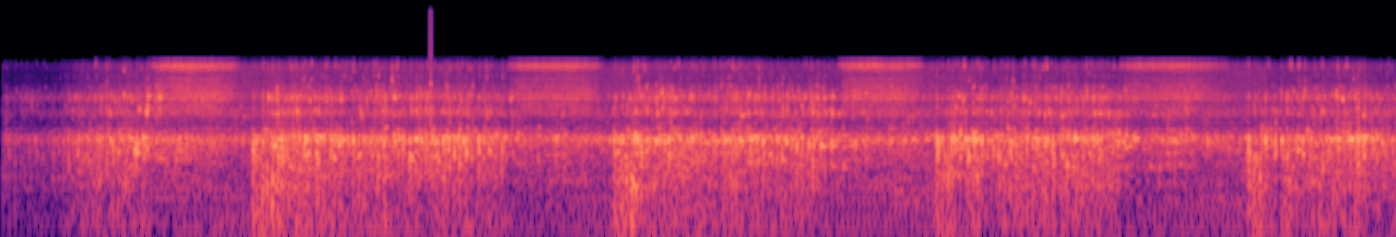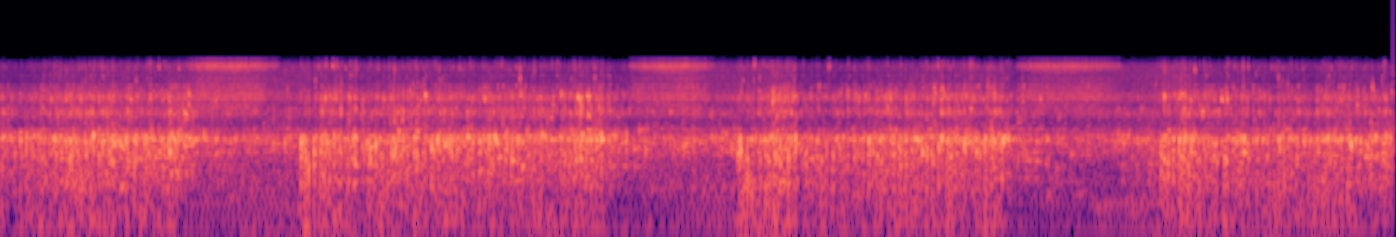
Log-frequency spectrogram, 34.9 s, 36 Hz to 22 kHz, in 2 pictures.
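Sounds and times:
exhaled bubbles rushing: 0.2s - 2.1s, 3.2s - 6.5s, 7.6s - 10.6s, 11.7s - 14.2s, 15.6s - 20.1s, 21.2s - 25.5s, 26.6s - 30.4s, 31.8s - 34.9s
diver breathing through regulator: 1.8s - 3.2s, 6.3s - 7.7s, 10.4s - 11.8s, 14.0s - 15.7s, 19.7s - 21.1s, 25.4s - 26.7s, 30.1s - 31.7s.

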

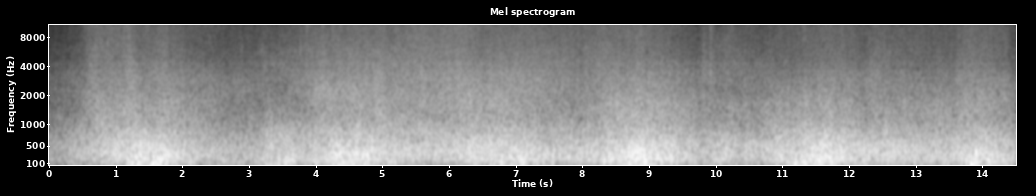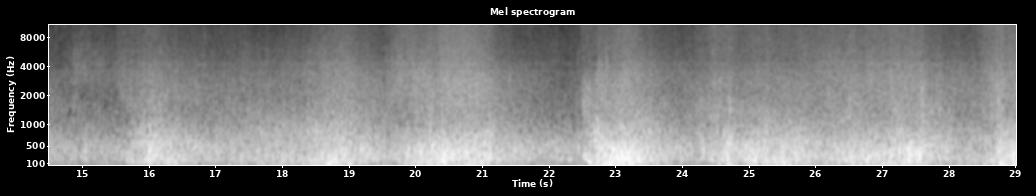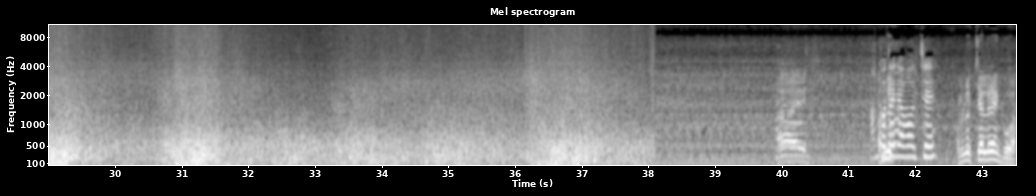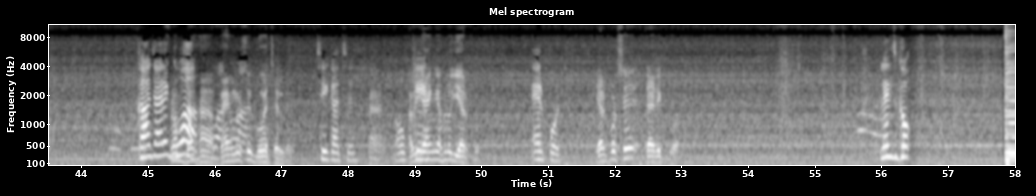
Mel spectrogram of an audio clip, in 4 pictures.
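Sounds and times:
wind buffeting microphone: 0.0s - 38.1s
sea surf washing in: 0.0s - 38.2s, 57.3s - 58.0s.

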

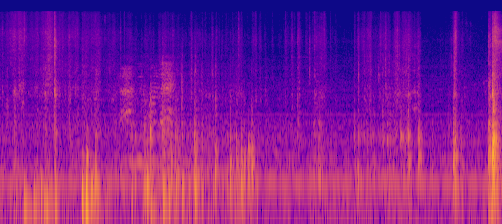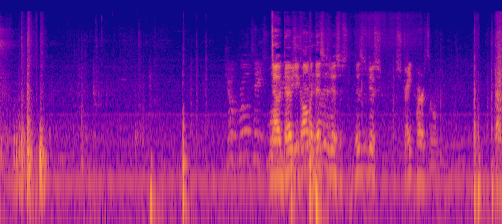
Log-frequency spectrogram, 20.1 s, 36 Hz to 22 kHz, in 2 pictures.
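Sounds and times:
boxes thumping: 0.2s - 5.3s, 9.8s - 11.0s.

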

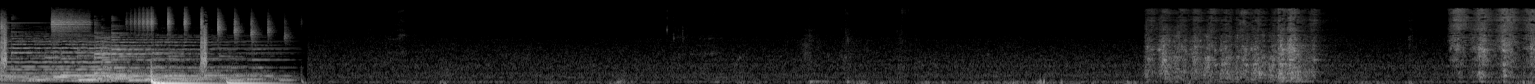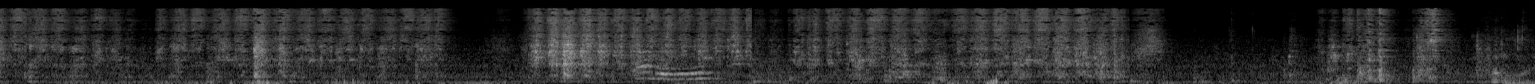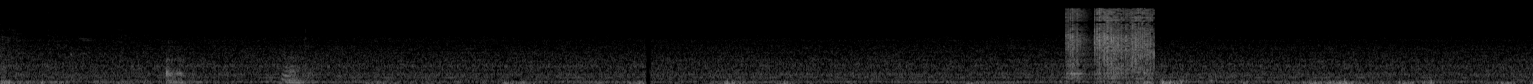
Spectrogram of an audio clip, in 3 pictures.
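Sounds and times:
flap disc sanding paint: 14.5s - 27.0s.

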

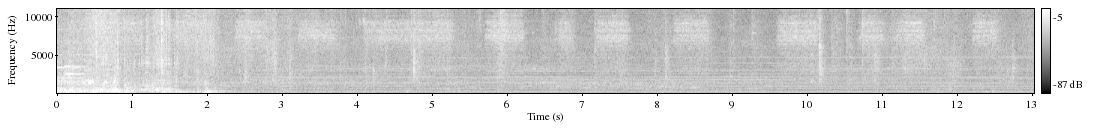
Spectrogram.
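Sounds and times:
electrical hum with tones: 0.0s - 13.0s.

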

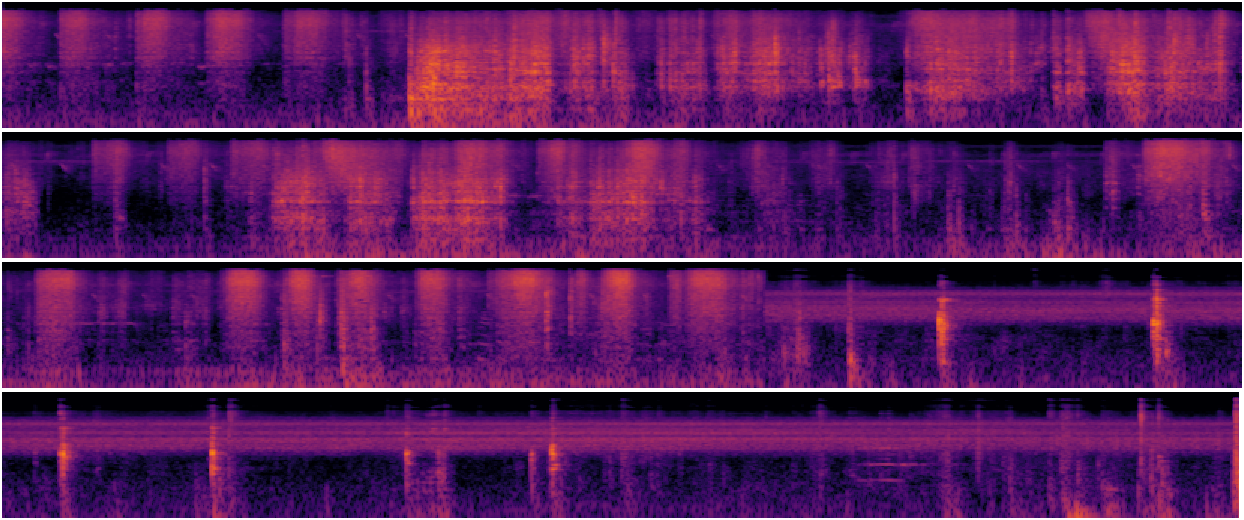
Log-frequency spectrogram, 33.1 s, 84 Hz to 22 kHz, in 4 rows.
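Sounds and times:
steady high hiss: 0.0s - 2.3s, 15.6s - 33.0s
rough strokes on wood: 0.0s - 13.5s.

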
